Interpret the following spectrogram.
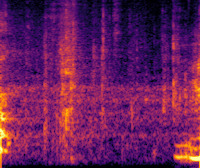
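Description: A short lull in conversation with one faint, brief sound about half a second in, then a woman's voice starting again near the end.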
